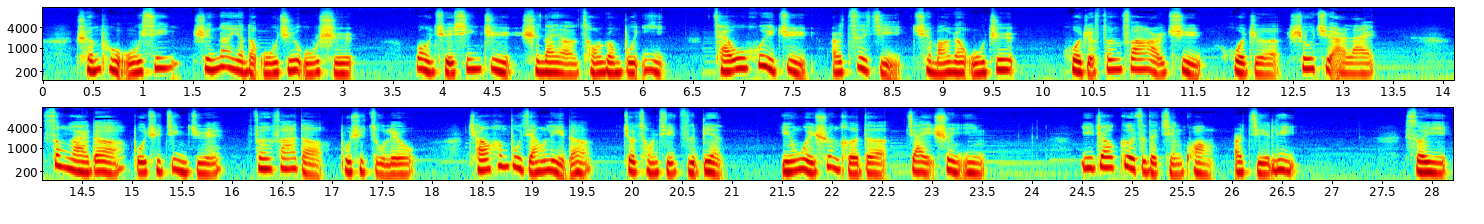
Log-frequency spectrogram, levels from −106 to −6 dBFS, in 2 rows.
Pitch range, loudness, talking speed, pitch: 180-225 Hz, -20 LUFS, 200 characters per minute, 195 Hz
